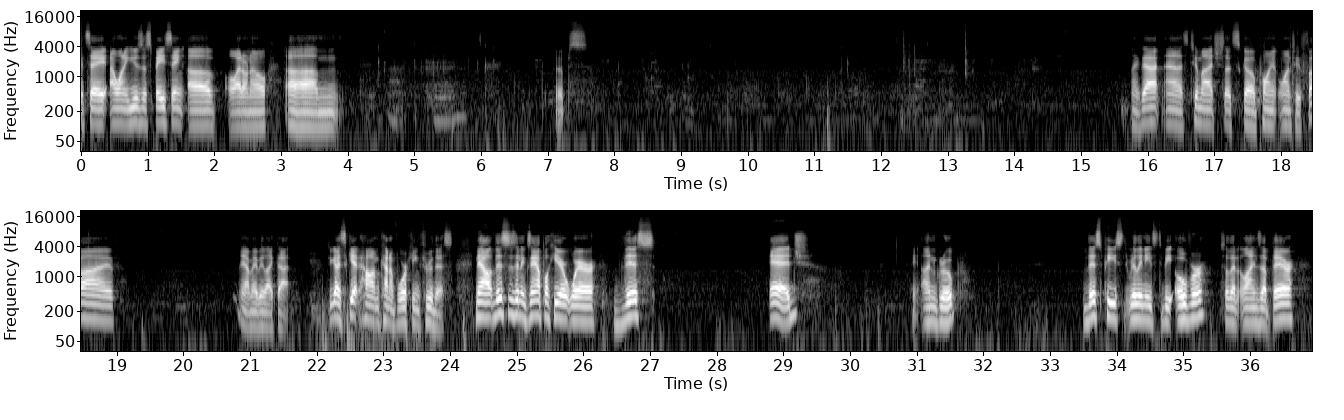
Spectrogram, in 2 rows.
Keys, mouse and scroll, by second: 0.6 click, 2.3 click, 4.4-5.3 typing, 5.9 Tab, 7.6 click, 10.9 click, 11.0 typing, 11.4-11.9 scroll, 12.4 typing, 13.2 Tab, 14.9 click, 16.5 click, 17.2 click, 17.7 scroll, 18.0-18.3 typing, 18.5 Tab, 19.8 click, 21.3 click, 26.0 click, 27.4 right click, 32.0 click, 32.7 click, 33.4 click, 35.7 click, 36.8 click.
